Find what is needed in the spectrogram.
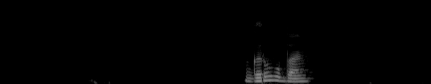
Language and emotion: Russian, neutral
